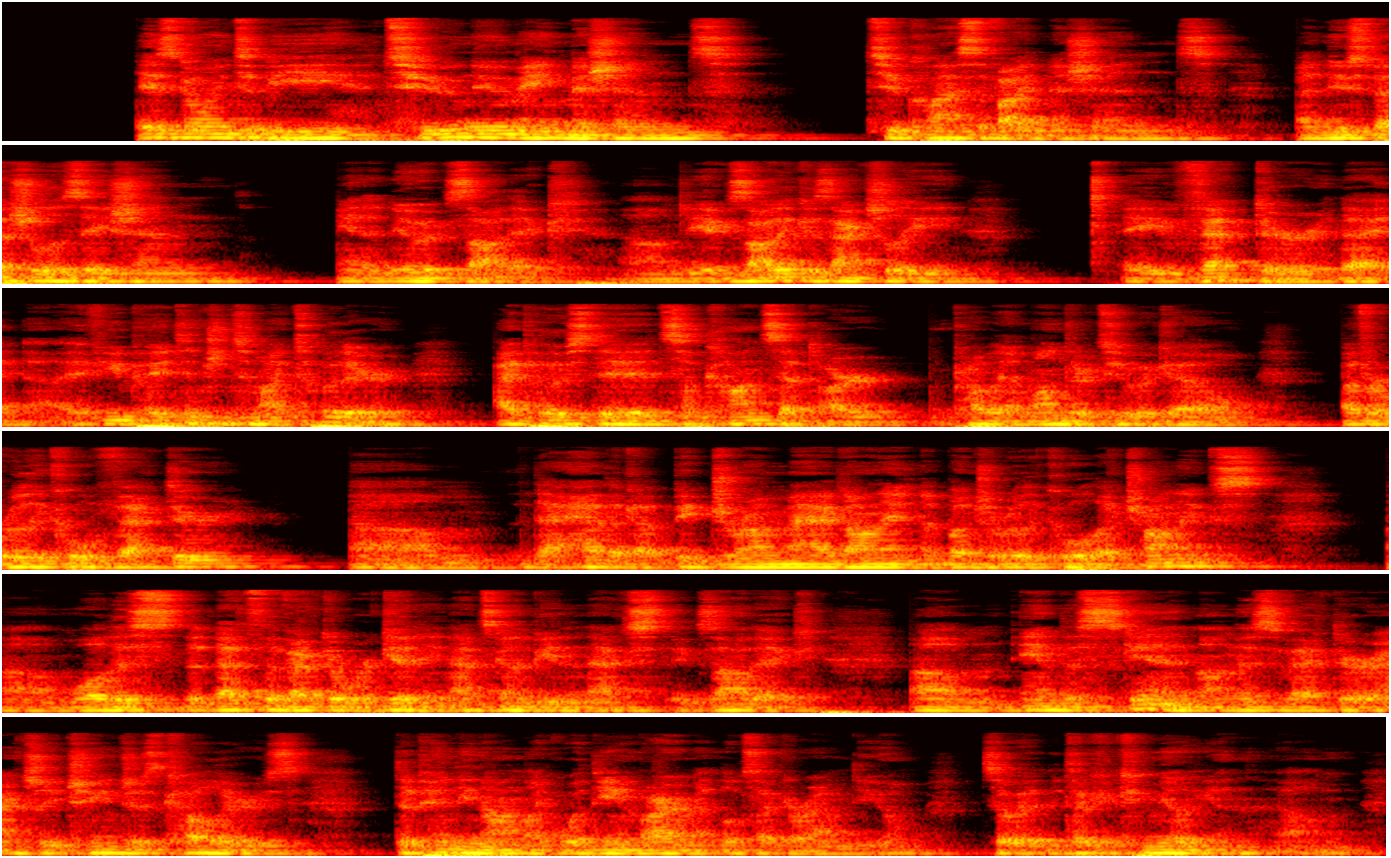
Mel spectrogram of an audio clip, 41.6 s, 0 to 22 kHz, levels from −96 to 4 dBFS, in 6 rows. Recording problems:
off-mic speech; far
room echo; noticeable; dies away in 0.5 s

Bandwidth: 13.5 kHz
